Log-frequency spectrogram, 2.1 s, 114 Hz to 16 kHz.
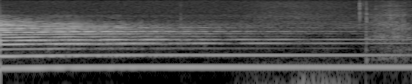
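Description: A guitar note on the third string, bent from the 7th fret up to the 8th-fret pitch, sustains cleanly and decays gradually, with a faint low rumble and a small click near the end.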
